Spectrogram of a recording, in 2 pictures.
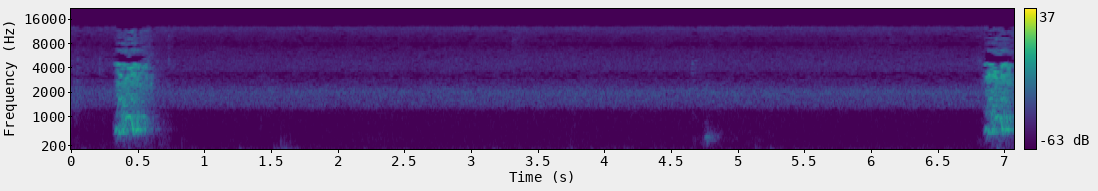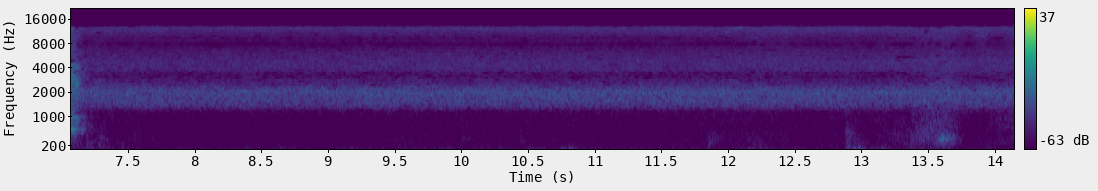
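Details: Dachshund puppies at play: two short, sharp barks about six seconds apart, each a brief broadband burst, with a steady electrical hum in the background and a few faint knocks between them.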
